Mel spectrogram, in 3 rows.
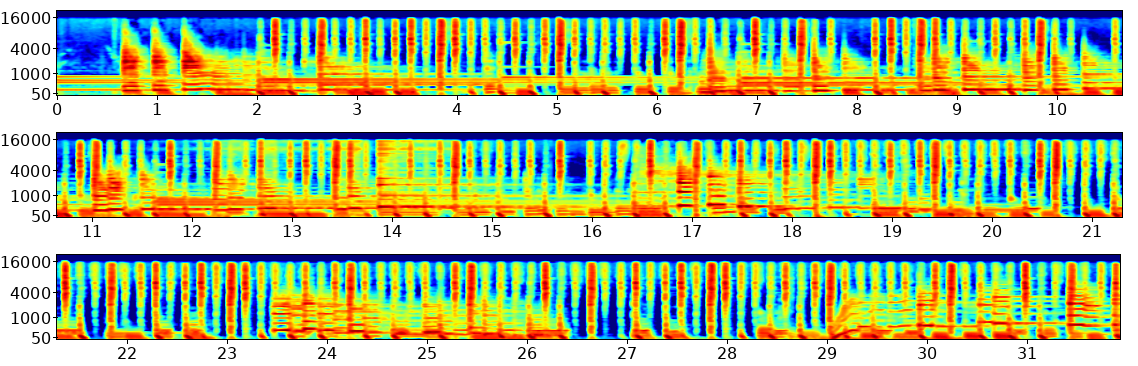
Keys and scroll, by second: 0.4 ctrl+alt+shift+Up.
